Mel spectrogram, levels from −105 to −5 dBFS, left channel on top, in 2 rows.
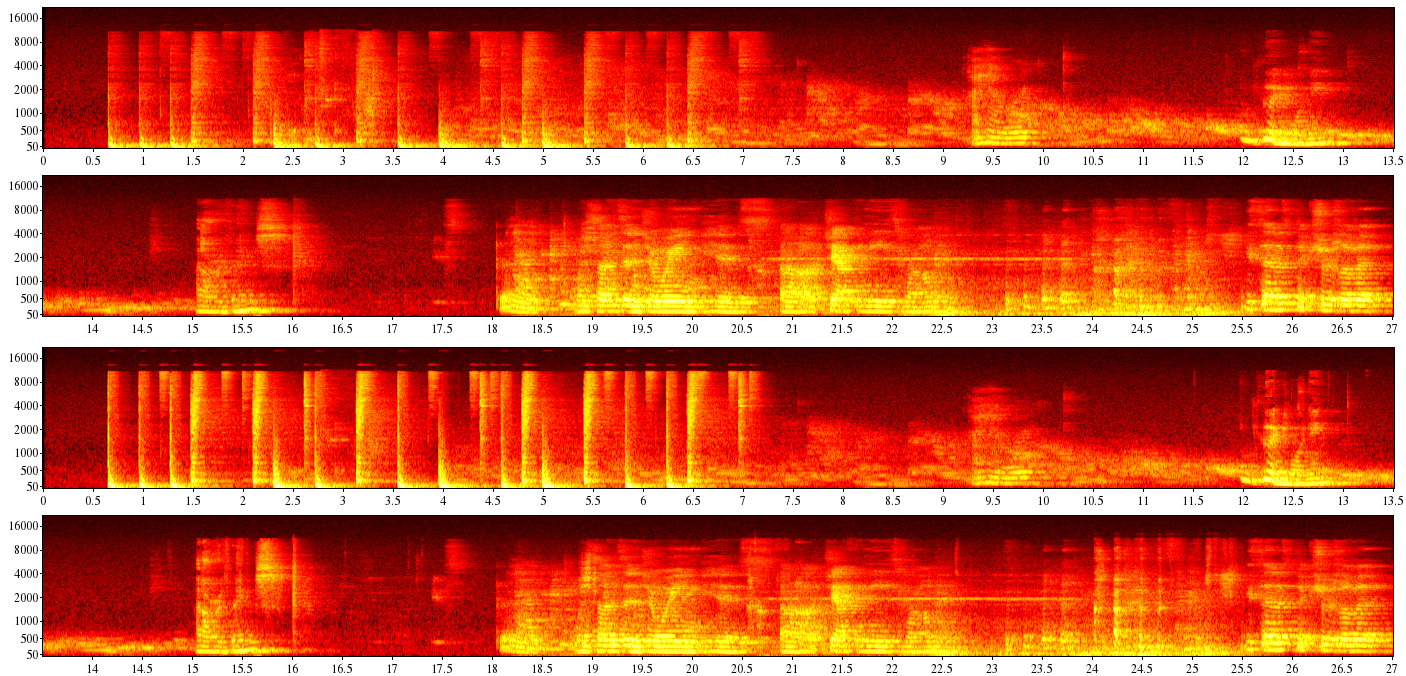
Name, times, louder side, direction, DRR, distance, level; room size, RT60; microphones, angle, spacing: sound 1, 0.6-3.3 3.5-6.6 6.9-7.1, right 9 dB, 80° right, 0.3 m, -20 dB
voice 1, 2.2-3.3 9.2-9.9 18.0-18.5, left 2 dB, 35° left, 2 dB, 0.4 m, -31 dB
sound 2, 4.0-15.6, equal, 50° left, 1.3 m, -41 dB
voice 2, 12.0-12.9 14.8-15.9 17.4-17.5 18.9-19.0 20.5-20.7 24.0-24.8 25.2-25.5, right 2 dB, 50° right, 7 dB, 0.8 m, -26 dB
Subway metro underground, 18.1-25.7, equal, 80° left, 2.1 m, -32 dB
voice 3, 18.8-22.7 23.5-23.8 25.5-26.8, left 1 dB, 15° left, -4 dB, 1.0 m, -22 dB
9.4 x 7.9 x 2.9 m, 1.0 s
head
